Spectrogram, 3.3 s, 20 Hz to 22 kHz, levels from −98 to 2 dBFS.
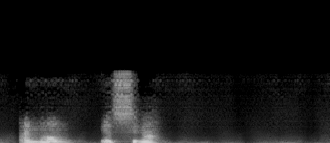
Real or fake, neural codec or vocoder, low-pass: fake; codec, 44.1 kHz, 0.9 kbps, DAC; 10.8 kHz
